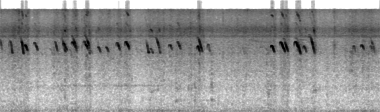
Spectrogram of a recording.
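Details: Chicks being fed ripe banana by their mother hen, giving clusters of high, sharp descending peeps with short pauses between bursts.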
